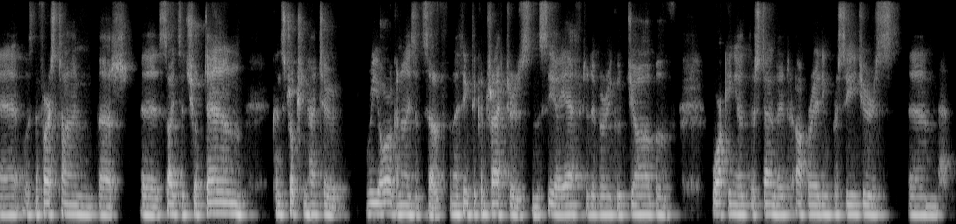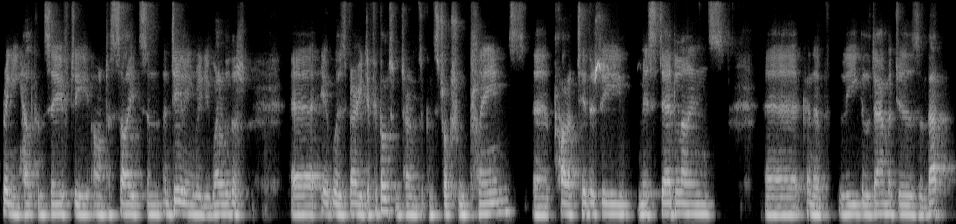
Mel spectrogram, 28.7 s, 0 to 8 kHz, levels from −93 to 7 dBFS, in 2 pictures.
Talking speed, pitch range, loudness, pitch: 150 wpm, 125-140 Hz, -21 LUFS, 130 Hz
